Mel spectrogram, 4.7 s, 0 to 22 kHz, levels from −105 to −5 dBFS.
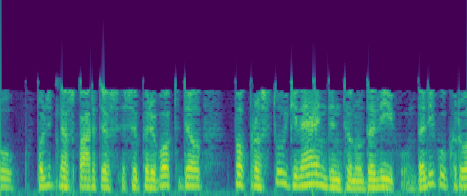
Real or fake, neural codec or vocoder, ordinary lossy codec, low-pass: fake; autoencoder, 22.05 kHz, a latent of 192 numbers a frame, VITS, trained on many speakers; AAC, 16 kbps; 9.9 kHz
